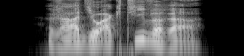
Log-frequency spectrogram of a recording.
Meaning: inflection of radioaktiv: 1. strong/mixed nominative masculine singular comparative degree 2. strong genitive/dative feminine singular comparative degree 3. strong genitive plural comparative degree
- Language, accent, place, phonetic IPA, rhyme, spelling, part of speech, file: German, Germany, Berlin, [ˌʁadi̯oʔakˈtiːvəʁɐ], -iːvəʁɐ, radioaktiverer, adjective, De-radioaktiverer.ogg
